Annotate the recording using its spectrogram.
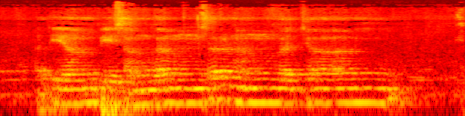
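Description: Theravada Buddhist monks chanting Pali in a low voice, holding long, steady drawn-out notes. The chant starts about half a second in and trails off near the end.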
